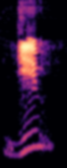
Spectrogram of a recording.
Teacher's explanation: Kemudian huruf jim, ar-rajim, jim, ini termasuk huruf syiddah. Dia keluar dari tengah-tengah lidah. Jim, tidak boleh ada angin yang keluar juga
